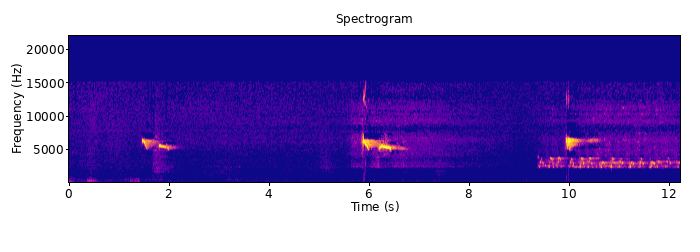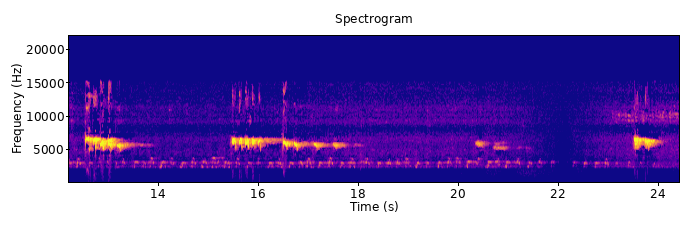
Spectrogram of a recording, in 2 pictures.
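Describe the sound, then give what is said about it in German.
Shrill, piercing whistles of a common kingfisher flying past ring out in short bursts at irregular intervals, over a steady insect-like trill that starts partway through. No voices. “Also das ist äh, oft nur dieser schrille, dieser schrille Ton im Vorbeifliegen ähm, macht einen darauf aufmerksam, dass dieser Vogel da ist.”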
